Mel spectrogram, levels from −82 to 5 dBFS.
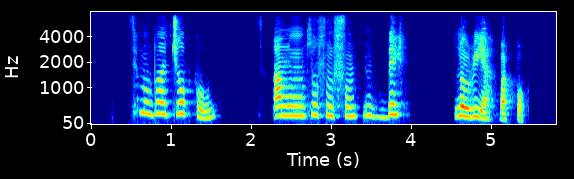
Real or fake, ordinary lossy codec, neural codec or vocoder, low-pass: fake; none; codec, 16 kHz in and 24 kHz out, 0.6 kbps, FocalCodec, streaming, 4096 codes; 7.2 kHz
